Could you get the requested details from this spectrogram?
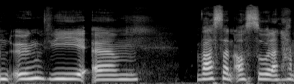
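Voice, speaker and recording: In a very clean recording with a silent background, a woman with a normal speaking voice talks at a fairly quick pace in a fairly high pitch. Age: 20s. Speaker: podcast co-host. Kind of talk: casual chat. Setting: home studio with headphones.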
